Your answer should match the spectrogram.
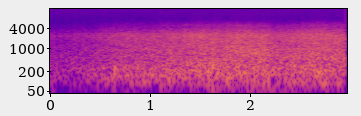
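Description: Steady roar of sea waves washing onto a shore, a broad continuous wash that swells slightly louder after the first half second, with no voices.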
